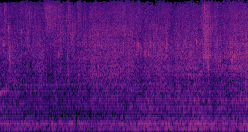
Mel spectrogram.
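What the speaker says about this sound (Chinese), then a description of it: "先将这些槐花全部冲洗干净，把上面的尘土冲洗干净" Running water pours over fresh locust flowers as they are rinsed of dust, a continuous splashing gush at steady volume with no voices.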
